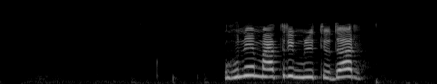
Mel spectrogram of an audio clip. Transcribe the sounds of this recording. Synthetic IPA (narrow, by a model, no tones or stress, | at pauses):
ɦunemat̪rimrit̪jud̪ʌr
